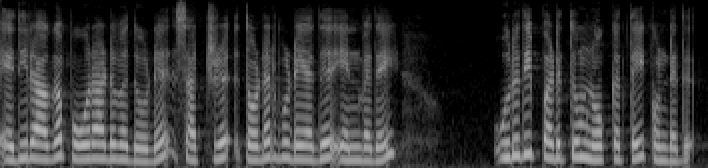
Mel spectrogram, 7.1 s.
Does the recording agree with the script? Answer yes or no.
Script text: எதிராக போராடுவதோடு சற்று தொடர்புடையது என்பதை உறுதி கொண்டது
no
